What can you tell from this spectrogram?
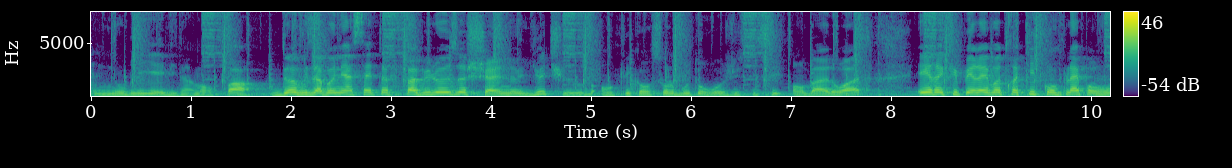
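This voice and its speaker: A man with French as his first language, giving a casual, lively online English lesson and switching between French and English examples. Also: fairly high pitch. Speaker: English teacher.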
